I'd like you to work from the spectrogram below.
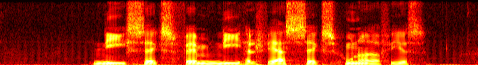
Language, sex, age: Danish, male, 25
